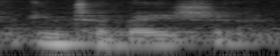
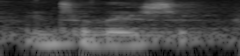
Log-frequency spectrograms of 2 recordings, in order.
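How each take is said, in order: The two takes are said the same way.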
